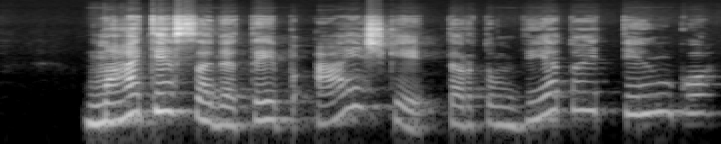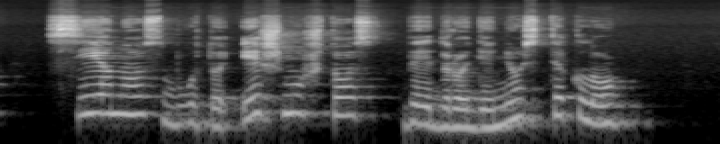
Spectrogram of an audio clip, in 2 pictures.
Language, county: Lithuanian, Šiauliai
